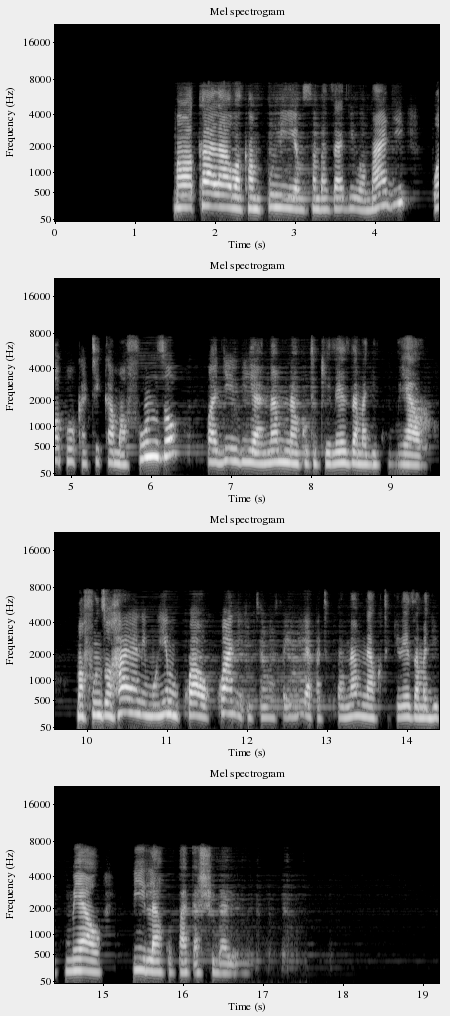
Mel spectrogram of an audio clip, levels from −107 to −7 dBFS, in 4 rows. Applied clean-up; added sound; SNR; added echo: neural mask model DeepFilterNet 3.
